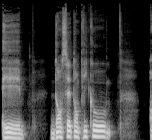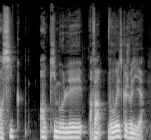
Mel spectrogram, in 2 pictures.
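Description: A man voicing an excitable, bookish male cat who exclaims and trips over long words. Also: on the low side, brisk, lightly acted. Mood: excited.

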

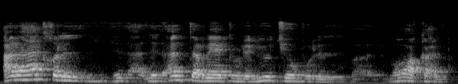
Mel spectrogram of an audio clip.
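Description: A man with an Iraqi accent, a music critic and podcast guest, talking in an animated, emphatic way and repeating words to drive his point home. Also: on the high side, moderate pace. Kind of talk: conversational critique. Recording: roomy, dull lo-fi sound.

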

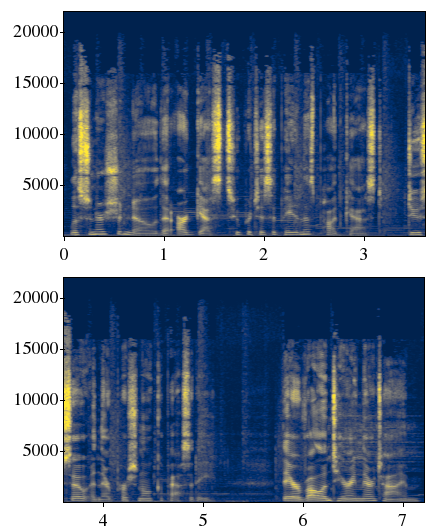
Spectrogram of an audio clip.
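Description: A woman hosting a podcast, reading a formal introduction in a clear, lightly wry way from a radio studio. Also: on the low side, dry recording. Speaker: podcast host.

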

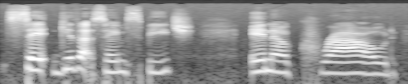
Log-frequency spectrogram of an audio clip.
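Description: Woman, podcast guest, animated, mocking asides, fairly high voice, dry sound. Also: slow, smooth, no room sound. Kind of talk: casual podcast chat.

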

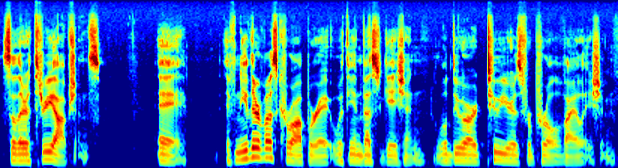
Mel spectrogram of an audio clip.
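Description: A man's voice: fairly low pitch, no echo, clean studio sound. Laid-back young man hosting a podcast. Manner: laid-back, joking, quick asides. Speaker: podcast host. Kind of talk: casual explainer chat.

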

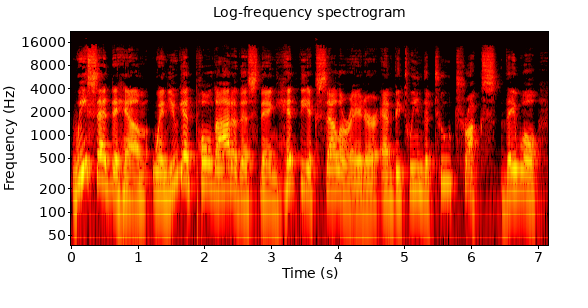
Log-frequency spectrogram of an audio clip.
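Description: A man with a bright, forceful voice that sits a little high. He tells a long story in an animated, rambling way, swinging up and down as he goes. It is the relaxed, casual storytelling of a podcast co-host. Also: unhurried, hardly any pauses.

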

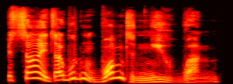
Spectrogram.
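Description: An earnest little bear from a storybook, performed by a male reader. He speaks politely and plaintively, with lively swings of pitch, in a very dry recording. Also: a little slow, breathy edge, no room sound, full character voice. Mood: sad, earnest.

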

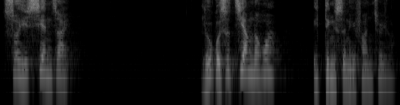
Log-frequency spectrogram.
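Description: A preacher giving a sermon, retelling a story with many rhetorical questions and swings between loud and quiet. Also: mid-range voice, moderate pace.

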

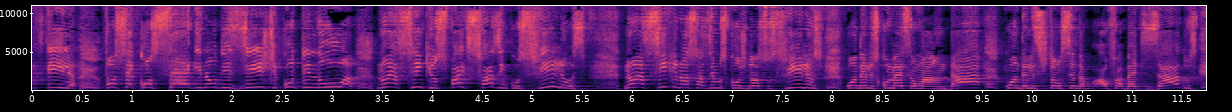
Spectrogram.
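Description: A woman with a Northeastern Brazilian accent preaching a sermon to women, fervent and lively, calling out to her listeners and telling stories with laughter. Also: extremely high pitch. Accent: Northeastern Brazilian Portuguese. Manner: fervent, addresses the audience directly with repeated calls.

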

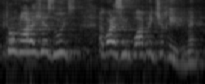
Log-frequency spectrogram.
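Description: A man's voice: very high voice, sing-song, fast talker. A young man, preaching a sermon as a chatty story and often addressing the congregation directly. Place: church service in a large hall. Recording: echoey hall, faint background hiss.

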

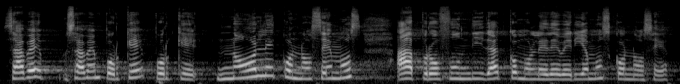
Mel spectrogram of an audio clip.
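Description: A woman's voice: high-pitched, fairly even intonation, measured pace, a bit bright, big-room sound. A woman preaching a sermon to a women's meeting, emphatic, acting out quoted prayers and putting questions to the congregation. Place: church hall.

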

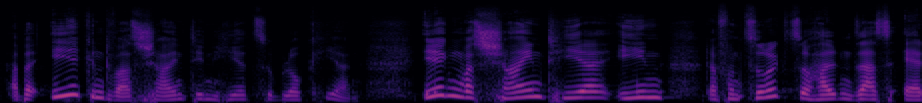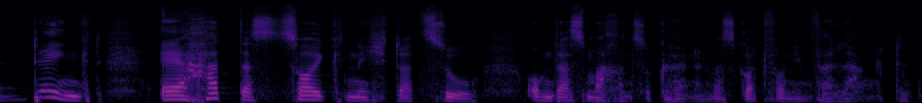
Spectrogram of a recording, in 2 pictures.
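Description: A man's voice: fairly high pitch, very animated, moderate pace, dry recording. A man preaching a sermon, speaking straight to his congregation and building to emphatic fervor, sometimes dropping English church phrases.

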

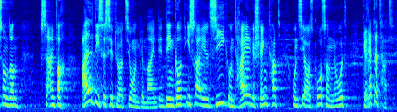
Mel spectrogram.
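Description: A man's voice: high-pitched, bright, forceful tone. A man preaching an earnest sermon on a psalm, emphatic and often repeating phrases for stress.

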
